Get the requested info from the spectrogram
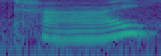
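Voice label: "kaai2", Cantonese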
